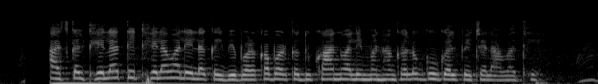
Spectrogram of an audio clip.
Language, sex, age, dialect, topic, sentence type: Chhattisgarhi, female, 60-100, Western/Budati/Khatahi, banking, statement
